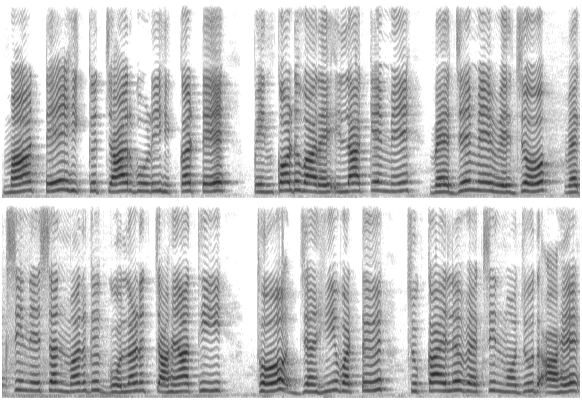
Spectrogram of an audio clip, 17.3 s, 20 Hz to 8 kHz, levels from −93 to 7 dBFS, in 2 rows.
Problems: constant background noise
